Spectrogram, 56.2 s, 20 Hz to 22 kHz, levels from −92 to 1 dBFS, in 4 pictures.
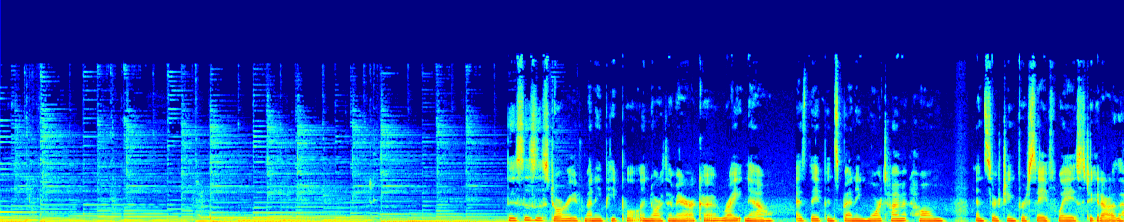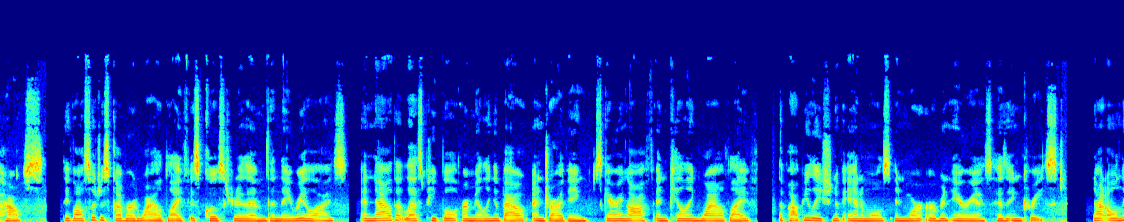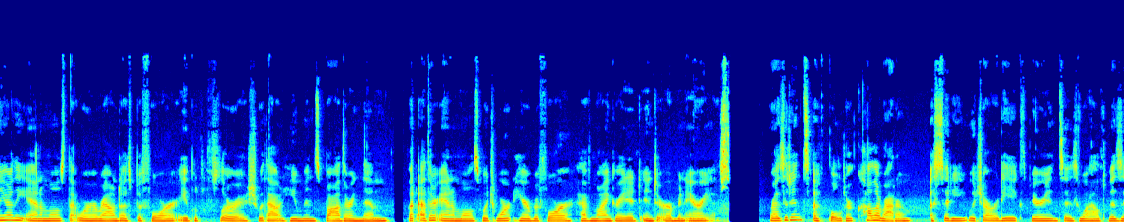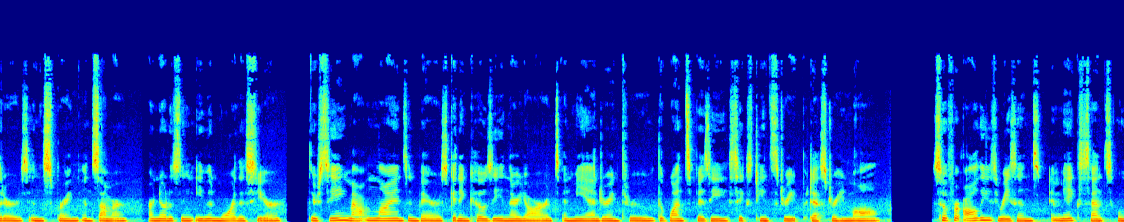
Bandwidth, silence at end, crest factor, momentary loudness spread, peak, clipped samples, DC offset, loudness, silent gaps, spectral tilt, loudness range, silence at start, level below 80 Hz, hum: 17 kHz; 0 s; 18 dB; 11 LU; -2 dBFS; under 0.1%; under 0.1%; -21 LUFS; 14.70-14.80 s, 18.44-18.50 s, 23.56-23.69 s, 27.44-27.62 s, 33.08-33.14 s, 37.27-37.59 s, 45.79-45.99 s, 53.35-53.80 s; -5 dB/octave; 2 LU; 0 s; -46 dBFS; none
